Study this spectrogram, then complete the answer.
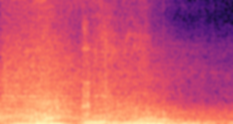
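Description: A Ford Mondeo's engine revs up loudly and close, the note climbing then easing before a second, rising surge that fades toward the end.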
